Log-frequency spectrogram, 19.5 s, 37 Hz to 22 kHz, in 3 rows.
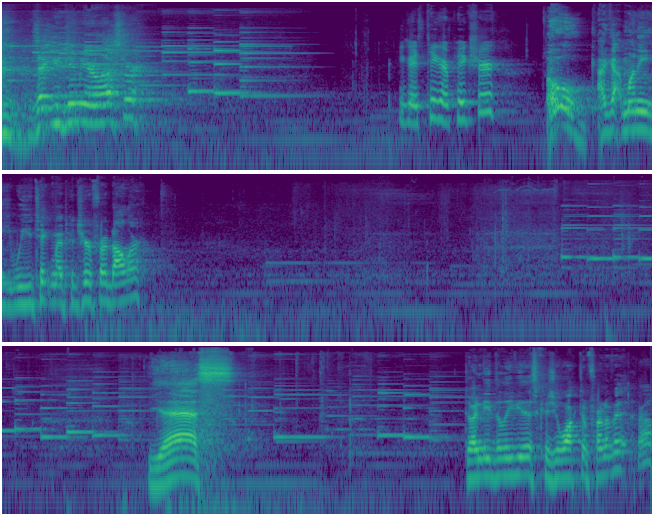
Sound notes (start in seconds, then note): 12.1 motion sensor chime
